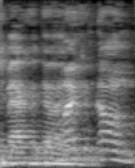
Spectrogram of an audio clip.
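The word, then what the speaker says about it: Macka Diamond: You know, you work with Doja Cat, Bobby Shmurda, Macca Diamond. That's how you pronounce her name? Yes, Macca Diamond.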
